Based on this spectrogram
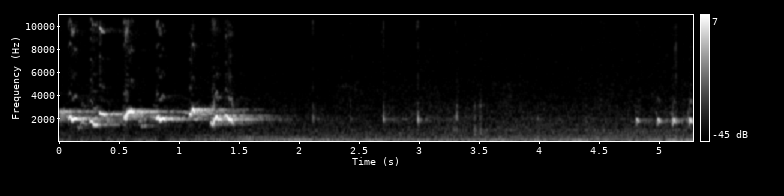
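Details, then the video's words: Yellow-vented bulbul lure song meant to prompt caged birds to reply: under two seconds of quick chattering whistled phrases, then near silence with a few faint distant notes. "BURUNG TRUCUKAN ANDA PASTI LANGSUNG NYAUT DENGAN SUARA PANCINGAN INI"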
